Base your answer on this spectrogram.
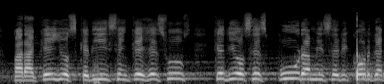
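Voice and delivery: loud, high, impassioned preacher delivery; insistent, ringing sermon voice; full-force preaching. Real, not acted. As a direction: raise the voice high and preach it hard.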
